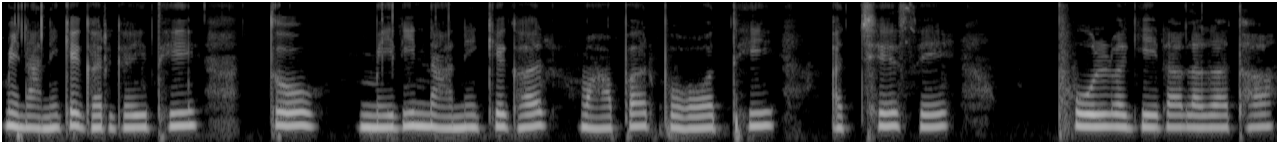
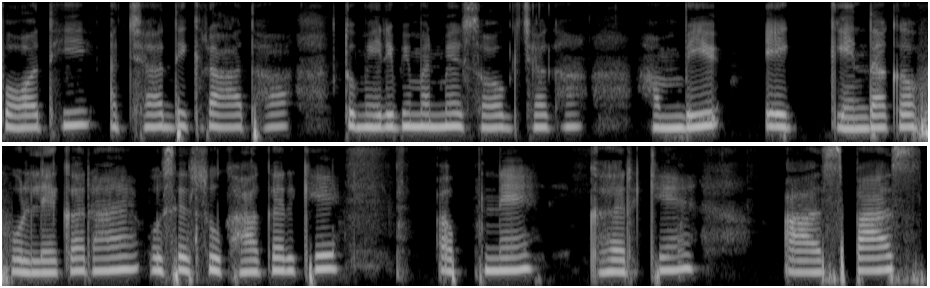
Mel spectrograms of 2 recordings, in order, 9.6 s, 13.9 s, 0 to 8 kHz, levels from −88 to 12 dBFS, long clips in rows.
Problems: constant background noise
